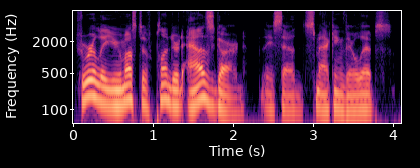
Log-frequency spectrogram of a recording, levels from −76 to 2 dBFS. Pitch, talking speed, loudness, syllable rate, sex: 115 Hz, 160 wpm, -16 LUFS, 4.5 syllables/s, male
